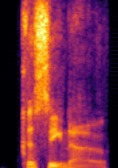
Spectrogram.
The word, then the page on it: casino: British English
